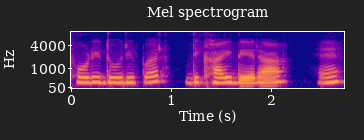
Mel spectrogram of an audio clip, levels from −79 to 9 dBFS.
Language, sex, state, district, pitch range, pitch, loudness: Hindi, female, Himachal Pradesh, Shimla, 230-250 Hz, 235 Hz, -16 LUFS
